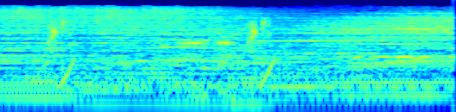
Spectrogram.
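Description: Television theme music, with two short rising bubbly effects about a second apart.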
